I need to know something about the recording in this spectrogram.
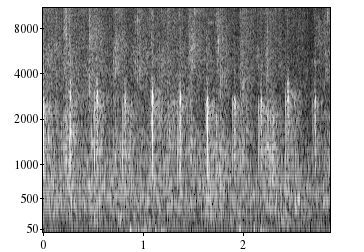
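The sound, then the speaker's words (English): An audience claps together for the readers, a dense patter of hands with a fairly steady, brisk rhythm at moderate loudness, and no voices over it. “Shall we give our readers a clap as well?”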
